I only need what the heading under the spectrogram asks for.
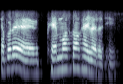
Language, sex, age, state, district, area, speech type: Odia, male, 18-30, Odisha, Mayurbhanj, rural, conversation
